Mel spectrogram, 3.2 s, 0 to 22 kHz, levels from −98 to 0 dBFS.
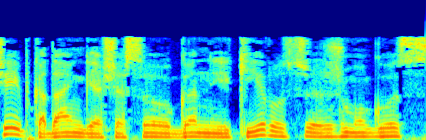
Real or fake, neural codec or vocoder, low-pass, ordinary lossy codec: real; none; 7.2 kHz; MP3, 32 kbps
